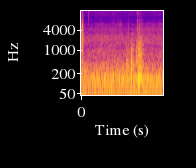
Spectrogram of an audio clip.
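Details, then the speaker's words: Jeep Compass, 150,000 miles, ABS and traction control lights on, rolling: low rumble with a couple of heavy thuds about a second in; loud suspension noise, likely a worn strut coming apart, full suspension check still needed. "Oh my goodness. Let me see something. Good Lord. That is loud. Okay. Let me hurry up and get in the shop. I have to inspect it. 150,000 miles. ABS light on. Traction control light on. Dang. Horrible suspension noise."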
